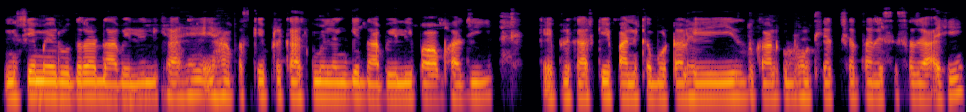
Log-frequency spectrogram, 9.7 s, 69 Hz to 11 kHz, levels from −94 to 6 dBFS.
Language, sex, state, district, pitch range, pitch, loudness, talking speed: Chhattisgarhi, male, Chhattisgarh, Sarguja, 130-135 Hz, 135 Hz, -23 LUFS, 200 wpm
